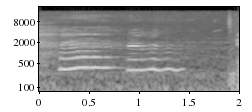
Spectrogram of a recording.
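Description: A woman humming two held notes, about half a second each, the second a little lower and wavering slightly.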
